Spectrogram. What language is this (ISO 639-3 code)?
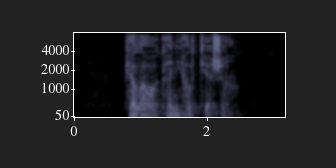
ckb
